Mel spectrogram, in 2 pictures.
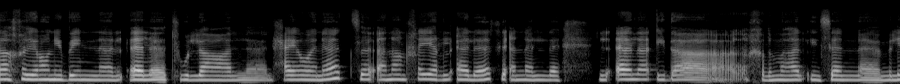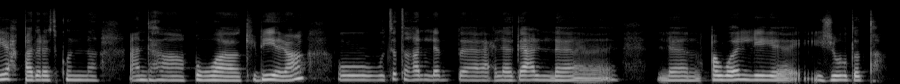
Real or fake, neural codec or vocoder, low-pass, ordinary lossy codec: fake; codec, 44.1 kHz, 2.6 kbps, SNAC; 14.4 kHz; MP3, 96 kbps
